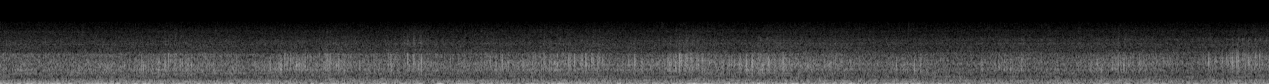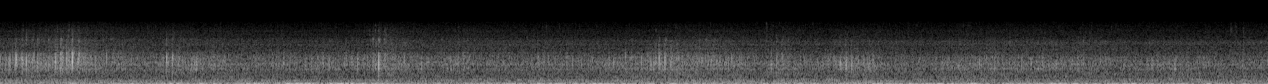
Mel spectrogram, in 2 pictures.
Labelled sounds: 12.7	13.6	vessel noise, 0.61 to 6.5 kHz

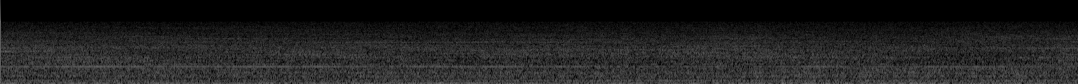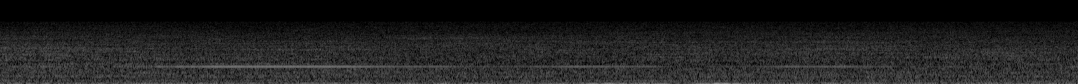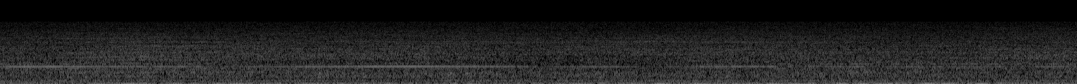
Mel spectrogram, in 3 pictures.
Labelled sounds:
12.5	13.2	vessel noise, 0.80 to 0.90 kHz
21.6	22.2	vessel noise, 0.80 to 1.0 kHz

